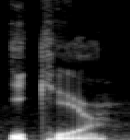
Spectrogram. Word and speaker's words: IKEA: Can you tell our listeners how you actually pronounce IKEA? – Well, it's actually pronounced IKEA.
